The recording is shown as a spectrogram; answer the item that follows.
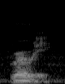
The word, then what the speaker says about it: February: 그래서 February, ver 발음을 하는 거죠. ver 발음, February.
